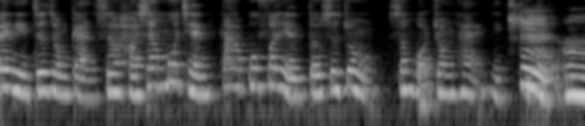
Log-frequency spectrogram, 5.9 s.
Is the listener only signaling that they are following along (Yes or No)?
No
